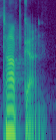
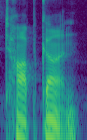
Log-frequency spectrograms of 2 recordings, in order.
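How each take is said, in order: First: It is said as one single unit. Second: It is said as two separate words.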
